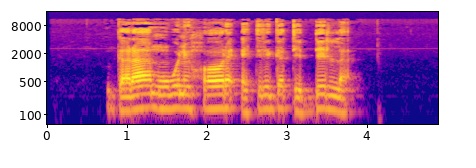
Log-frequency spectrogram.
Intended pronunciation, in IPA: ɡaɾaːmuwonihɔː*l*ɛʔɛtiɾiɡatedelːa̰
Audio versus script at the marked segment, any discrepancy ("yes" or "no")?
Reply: yes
